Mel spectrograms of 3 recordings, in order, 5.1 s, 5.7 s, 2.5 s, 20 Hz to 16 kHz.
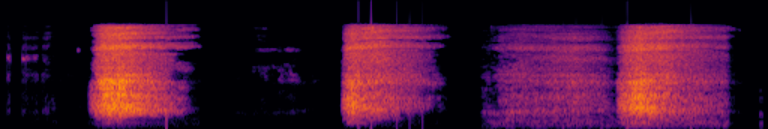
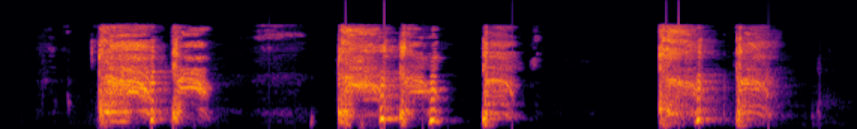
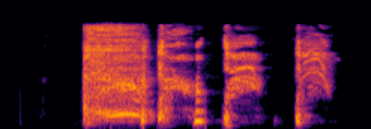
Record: {
  "exhalation_length": "5.1 s",
  "exhalation_amplitude": 25501,
  "exhalation_signal_mean_std_ratio": 0.42,
  "three_cough_length": "5.7 s",
  "three_cough_amplitude": 32768,
  "three_cough_signal_mean_std_ratio": 0.48,
  "cough_length": "2.5 s",
  "cough_amplitude": 30897,
  "cough_signal_mean_std_ratio": 0.57,
  "survey_phase": "beta (2021-08-13 to 2022-03-07)",
  "age": "18-44",
  "gender": "Male",
  "wearing_mask": "No",
  "symptom_cough_any": true,
  "symptom_new_continuous_cough": true,
  "symptom_runny_or_blocked_nose": true,
  "symptom_shortness_of_breath": true,
  "symptom_sore_throat": true,
  "symptom_fatigue": true,
  "symptom_headache": true,
  "symptom_onset": "11 days",
  "smoker_status": "Never smoked",
  "respiratory_condition_asthma": false,
  "respiratory_condition_other": false,
  "recruitment_source": "Test and Trace",
  "submission_delay": "1 day",
  "covid_test_result": "Positive",
  "covid_test_method": "RT-qPCR",
  "covid_ct_value": 20.7,
  "covid_ct_gene": "ORF1ab gene",
  "covid_ct_mean": 21.7,
  "covid_viral_load": "79000 copies/ml",
  "covid_viral_load_category": "Low viral load (10K-1M copies/ml)"
}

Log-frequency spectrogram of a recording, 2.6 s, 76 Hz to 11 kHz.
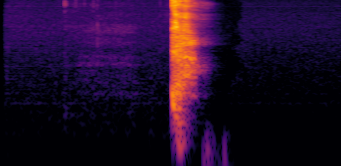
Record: {
  "cough_length": "2.6 s",
  "cough_amplitude": 30285,
  "cough_signal_mean_std_ratio": 0.2,
  "survey_phase": "beta (2021-08-13 to 2022-03-07)",
  "age": "18-44",
  "gender": "Female",
  "wearing_mask": "No",
  "symptom_none": true,
  "smoker_status": "Ex-smoker",
  "respiratory_condition_asthma": false,
  "respiratory_condition_other": false,
  "recruitment_source": "REACT",
  "submission_delay": "6 days",
  "covid_test_result": "Negative",
  "covid_test_method": "RT-qPCR",
  "influenza_a_test_result": "Negative",
  "influenza_b_test_result": "Negative"
}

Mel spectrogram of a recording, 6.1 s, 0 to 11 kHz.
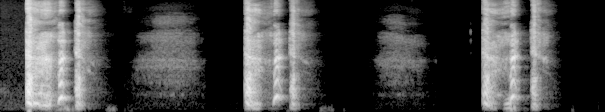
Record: {
  "three_cough_length": "6.1 s",
  "three_cough_amplitude": 32768,
  "three_cough_signal_mean_std_ratio": 0.26,
  "survey_phase": "alpha (2021-03-01 to 2021-08-12)",
  "age": "18-44",
  "gender": "Female",
  "wearing_mask": "No",
  "symptom_fatigue": true,
  "symptom_onset": "3 days",
  "smoker_status": "Never smoked",
  "respiratory_condition_asthma": false,
  "respiratory_condition_other": false,
  "recruitment_source": "Test and Trace",
  "submission_delay": "2 days",
  "covid_test_result": "Positive",
  "covid_test_method": "RT-qPCR",
  "covid_ct_value": 15.9,
  "covid_ct_gene": "N gene",
  "covid_ct_mean": 16.2,
  "covid_viral_load": "5000000 copies/ml",
  "covid_viral_load_category": "High viral load (>1M copies/ml)"
}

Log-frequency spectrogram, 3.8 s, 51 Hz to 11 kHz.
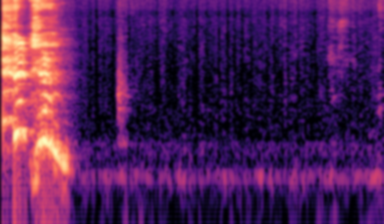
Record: {
  "cough_length": "3.8 s",
  "cough_amplitude": 25088,
  "cough_signal_mean_std_ratio": 0.3,
  "survey_phase": "beta (2021-08-13 to 2022-03-07)",
  "age": "18-44",
  "gender": "Female",
  "wearing_mask": "No",
  "symptom_none": true,
  "smoker_status": "Never smoked",
  "respiratory_condition_asthma": false,
  "respiratory_condition_other": false,
  "recruitment_source": "Test and Trace",
  "submission_delay": "1 day",
  "covid_test_result": "Negative",
  "covid_test_method": "RT-qPCR"
}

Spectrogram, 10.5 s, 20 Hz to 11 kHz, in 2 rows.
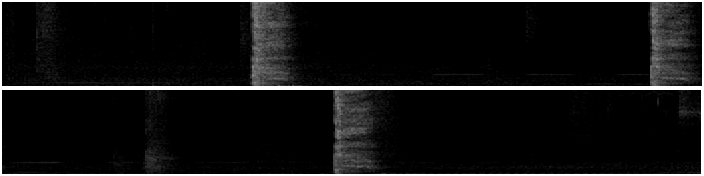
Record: {
  "three_cough_length": "10.5 s",
  "three_cough_amplitude": 4371,
  "three_cough_signal_mean_std_ratio": 0.38,
  "survey_phase": "beta (2021-08-13 to 2022-03-07)",
  "age": "18-44",
  "gender": "Male",
  "wearing_mask": "Yes",
  "symptom_runny_or_blocked_nose": true,
  "symptom_onset": "2 days",
  "smoker_status": "Ex-smoker",
  "respiratory_condition_asthma": false,
  "respiratory_condition_other": false,
  "recruitment_source": "Test and Trace",
  "submission_delay": "1 day",
  "covid_test_result": "Positive",
  "covid_test_method": "RT-qPCR"
}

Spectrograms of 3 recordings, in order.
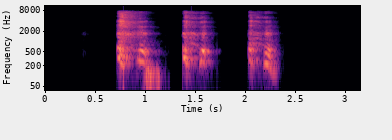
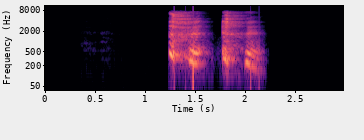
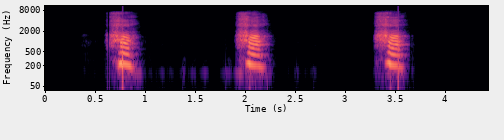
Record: {
  "three_cough_length": "3.2 s",
  "three_cough_amplitude": 26444,
  "three_cough_signal_mean_std_ratio": 0.37,
  "cough_length": "3.0 s",
  "cough_amplitude": 32768,
  "cough_signal_mean_std_ratio": 0.34,
  "exhalation_length": "4.4 s",
  "exhalation_amplitude": 27956,
  "exhalation_signal_mean_std_ratio": 0.29,
  "survey_phase": "alpha (2021-03-01 to 2021-08-12)",
  "age": "45-64",
  "gender": "Female",
  "wearing_mask": "No",
  "symptom_none": true,
  "smoker_status": "Never smoked",
  "respiratory_condition_asthma": false,
  "respiratory_condition_other": false,
  "recruitment_source": "REACT",
  "submission_delay": "2 days",
  "covid_test_result": "Negative",
  "covid_test_method": "RT-qPCR"
}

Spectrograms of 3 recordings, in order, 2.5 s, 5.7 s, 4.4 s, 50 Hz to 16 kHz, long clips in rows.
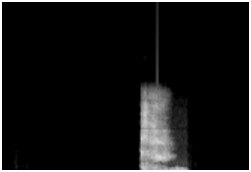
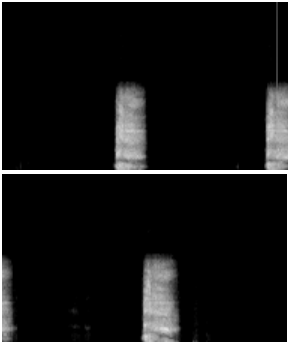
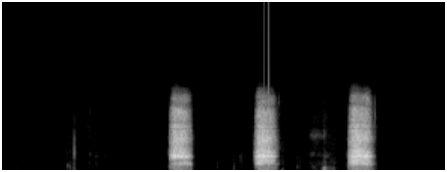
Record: {
  "cough_length": "2.5 s",
  "cough_amplitude": 32411,
  "cough_signal_mean_std_ratio": 0.29,
  "three_cough_length": "5.7 s",
  "three_cough_amplitude": 32768,
  "three_cough_signal_mean_std_ratio": 0.29,
  "exhalation_length": "4.4 s",
  "exhalation_amplitude": 32767,
  "exhalation_signal_mean_std_ratio": 0.29,
  "survey_phase": "beta (2021-08-13 to 2022-03-07)",
  "age": "18-44",
  "gender": "Female",
  "wearing_mask": "No",
  "symptom_none": true,
  "smoker_status": "Current smoker (11 or more cigarettes per day)",
  "respiratory_condition_asthma": false,
  "respiratory_condition_other": false,
  "recruitment_source": "REACT",
  "submission_delay": "1 day",
  "covid_test_result": "Negative",
  "covid_test_method": "RT-qPCR",
  "influenza_a_test_result": "Negative",
  "influenza_b_test_result": "Negative"
}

